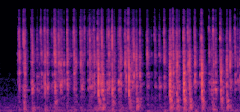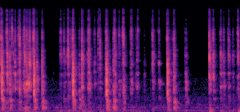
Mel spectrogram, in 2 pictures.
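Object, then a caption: Plastic mechanical keyboard. Very fast fingertip typing on a black plastic mechanical keyboard with clicky green switches. Rapid bursts of sharp, bright clicks with almost no low end are broken by brief pauses. Each keystroke is crisp and dies away at once.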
